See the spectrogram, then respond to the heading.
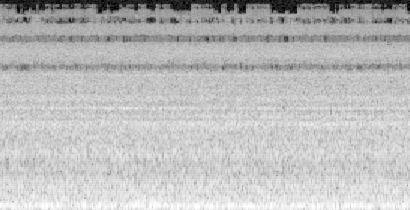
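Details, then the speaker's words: Gas furnace that kept cutting out, powered back on after cleaning the flame sensor: steady, even whooshing hum with a low drone and no rattles or scraping from the inducer motor; normal inducer motor startup. "now we'll plug the power back in here we go we hear it kick on inducer motor goes give it a sec we'll see the igniter light up"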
